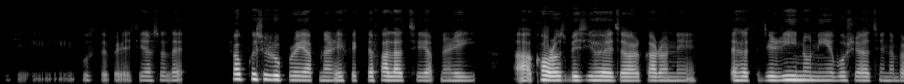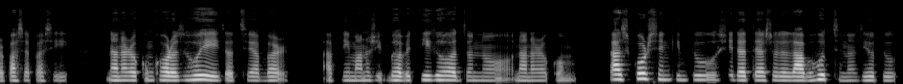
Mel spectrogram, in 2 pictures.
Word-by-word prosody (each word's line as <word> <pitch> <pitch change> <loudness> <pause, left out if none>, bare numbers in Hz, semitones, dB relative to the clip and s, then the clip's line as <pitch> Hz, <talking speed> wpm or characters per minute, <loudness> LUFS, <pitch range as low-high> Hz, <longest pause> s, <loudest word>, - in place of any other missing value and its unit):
জি, - - -28 0.6
বুঝতে 200 - -16
পেরেছি। - - -13
আসলে 190 0 -10 0.5
সবকিছুর 240 -2 +3
উপরেই 200 -1 -2
আপনার 185 0 -7
ইফেক্ট 185 0 -11
টা 190 - +2
ফালাচ্ছে। 185 -1 +1
আপনার 180 0 -12
এই 175 - -8 0.5
আ - - +4 0.2
খরচ 195 -3 +8
বেশি 190 +1 0
হয়ে 185 -1 +5
যাওয়ার 175 0 +1
কারণে 180 -1 -2 0.5
দেখা 190 0 0
যাচ্ছে 185 - -4
যে 190 - +2 0.2
ঋণও 200 -1 +4
নিয়ে 185 0 -5
বসে 190 0 -5
আছেন। 180 +1 -10
আবার 180 - -6
পাশাপাশি 185 -1 -7 0.5
নানা 190 0 +2
রকম 190 0 -3
খরচ 190 -1 +5
হয়েই 215 -3 +6
যাচ্ছে। - - -6
আবার 180 +1 -2 0.5
আপনি 190 - -13
মানসিকভাবে 190 0 -2
ঠিক 210 -1 0
হওয়ার 195 -2 +3
জন্য 185 -1 -8 0.4
নানারকম 180 - -6 0.4
কাজ 230 0 +7
করছেন 255 -4 +5
কিন্তু 210 0 -6 0.3
সেটাতে 195 -2 0
আসলে 190 0 -4
লাভ 180 0 +7
হচ্ছে 225 -3 +3
না। 180 - -10
যেহেতু 185 0 -4
190 Hz, 160 wpm, -20 LUFS, 185-200 Hz, 0.6 s, খরচ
